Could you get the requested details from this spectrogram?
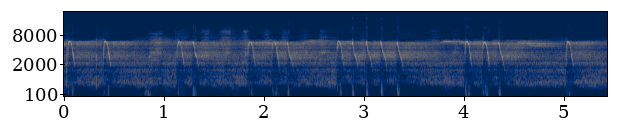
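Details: Bar-winged prinia singing persistently: clustered high chirps with crisp clicks and falling slurs in short groups, over a steady high-pitched hiss.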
